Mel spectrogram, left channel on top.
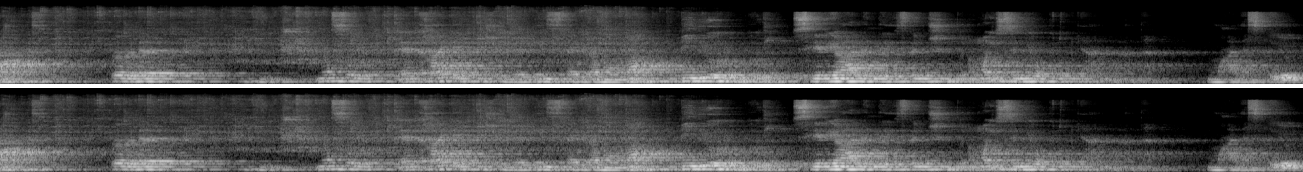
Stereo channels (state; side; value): identical; both; correlation 1.00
